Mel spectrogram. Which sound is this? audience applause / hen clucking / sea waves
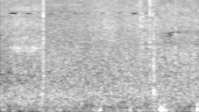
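sea waves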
